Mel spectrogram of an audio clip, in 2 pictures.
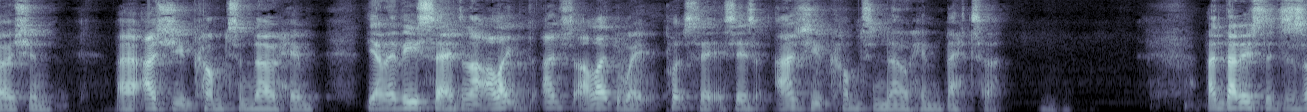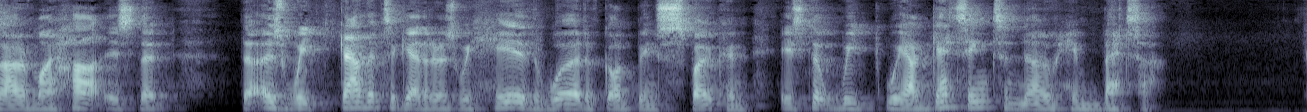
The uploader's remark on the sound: Preached at Kirkby Stephen Evangelical Church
